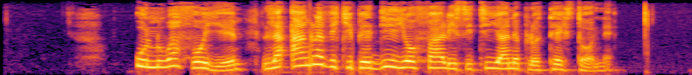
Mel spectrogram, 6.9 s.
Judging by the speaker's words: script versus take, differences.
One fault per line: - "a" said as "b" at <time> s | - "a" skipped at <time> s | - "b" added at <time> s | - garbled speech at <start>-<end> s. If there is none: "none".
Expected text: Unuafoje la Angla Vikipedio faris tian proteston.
none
